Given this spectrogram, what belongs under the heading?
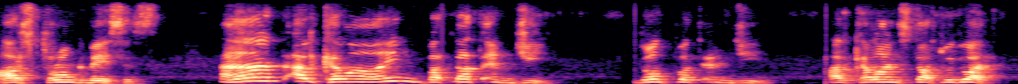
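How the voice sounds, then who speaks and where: Slow-speaking male lecturer quizzing his class. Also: sits high, animated, muffled recording. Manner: quizzes students with short questions and repeats key terms. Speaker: chemistry lecturer.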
